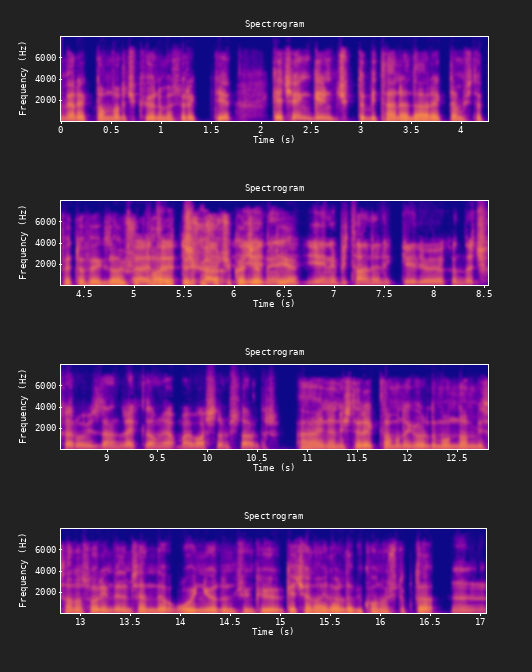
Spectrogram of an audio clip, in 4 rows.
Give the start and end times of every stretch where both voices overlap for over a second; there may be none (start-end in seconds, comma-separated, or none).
5.0-6.7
